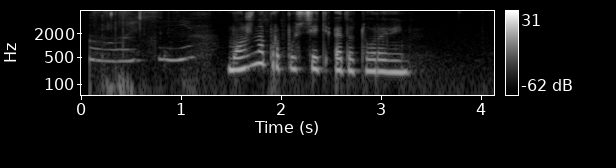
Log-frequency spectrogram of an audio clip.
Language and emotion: Russian, neutral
